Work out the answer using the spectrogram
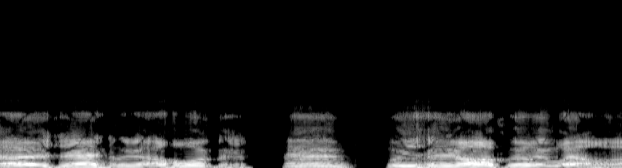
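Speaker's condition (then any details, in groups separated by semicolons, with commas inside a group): Speech impairment after birth surgery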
